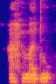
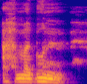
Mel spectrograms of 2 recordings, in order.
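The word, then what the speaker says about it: أحمدُ: Ahmadu, have you ever seen Ahmadun? My name is Ahmadun. Okay, you rather see Ahmadu.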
